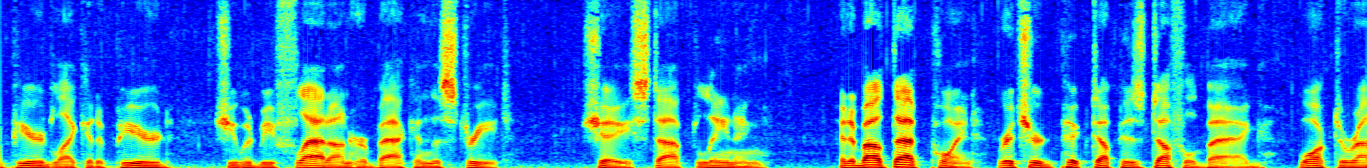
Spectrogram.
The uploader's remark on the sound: RAIN SOUNDS.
